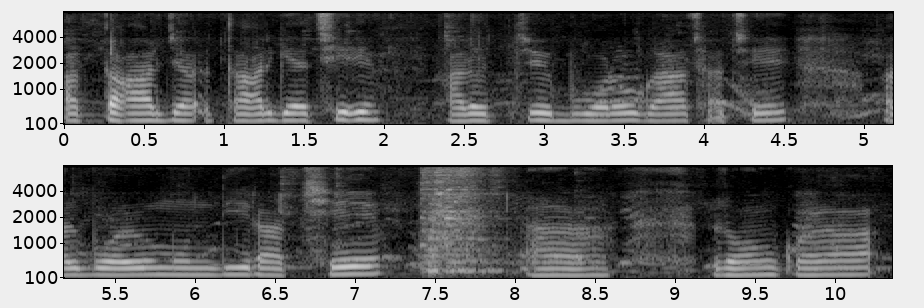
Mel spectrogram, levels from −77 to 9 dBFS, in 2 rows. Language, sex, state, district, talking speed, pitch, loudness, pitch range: Bengali, male, West Bengal, Kolkata, 100 wpm, 180 Hz, -21 LUFS, 175-190 Hz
